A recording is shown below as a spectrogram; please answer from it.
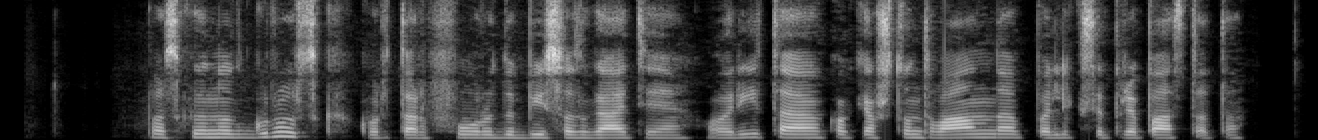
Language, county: Lithuanian, Vilnius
